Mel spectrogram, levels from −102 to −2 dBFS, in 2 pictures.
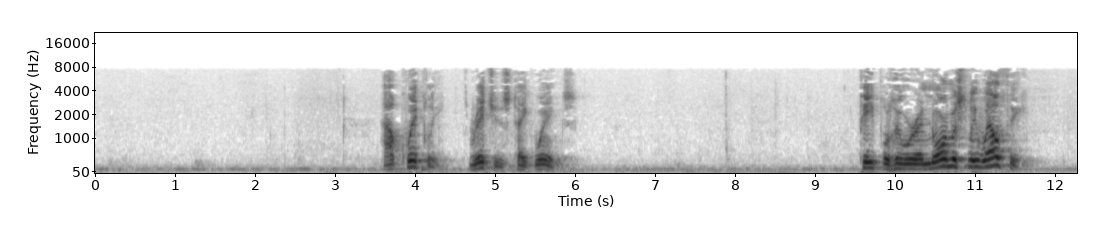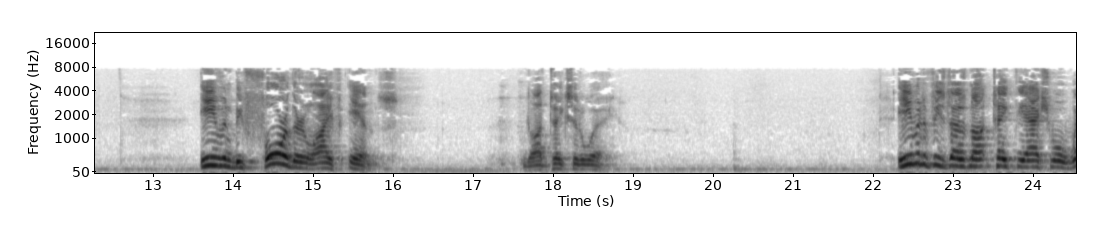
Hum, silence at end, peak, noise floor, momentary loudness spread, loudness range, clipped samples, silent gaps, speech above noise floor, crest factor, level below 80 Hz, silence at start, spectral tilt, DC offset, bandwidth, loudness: none; 0 s; -2 dBFS; -59 dBFS; 16 LU; 12 LU; under 0.1%; none; 40 dB; 20 dB; -62 dBFS; 3.6 s; -5.5 dB/octave; under 0.1%; 8 kHz; -19 LUFS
